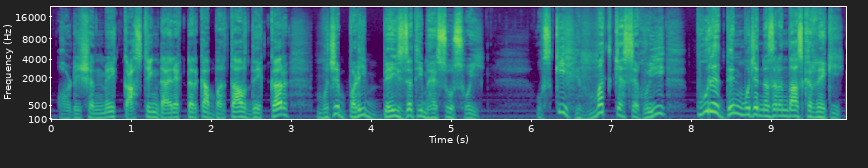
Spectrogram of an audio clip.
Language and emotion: Hindi, angry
